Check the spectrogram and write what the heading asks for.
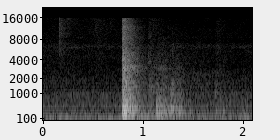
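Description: A single sharp plastic clunk about a second in as Hart plastic small-parts organizer cases are set down on a tabletop, followed by a couple of lighter knocks.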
